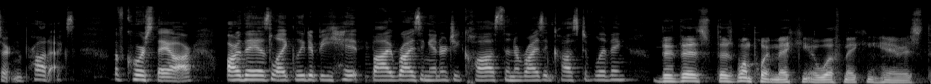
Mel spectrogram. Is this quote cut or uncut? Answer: cut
